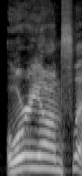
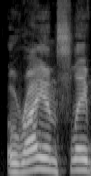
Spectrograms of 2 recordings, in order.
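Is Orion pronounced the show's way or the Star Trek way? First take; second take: show's way; Star Trek. First: Orion is pronounced the show's own way. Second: Orion is pronounced the familiar Star Trek way. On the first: The speaker calls it right. "I mean" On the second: The speaker calls it wrong. "calls Orions and Star Trek Orions"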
